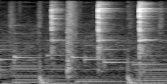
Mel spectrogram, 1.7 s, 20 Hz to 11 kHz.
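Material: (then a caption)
Glass. A drinking glass with water in it is struck a few times, giving short, bright clinks with a high ringing tone around 2.4 kHz. Each ring fades quickly over a steady low hum.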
